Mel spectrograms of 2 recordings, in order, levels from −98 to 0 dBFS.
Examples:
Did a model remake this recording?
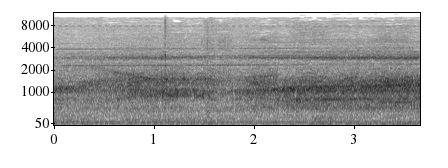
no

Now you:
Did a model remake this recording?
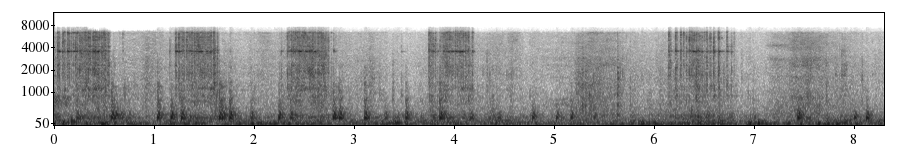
no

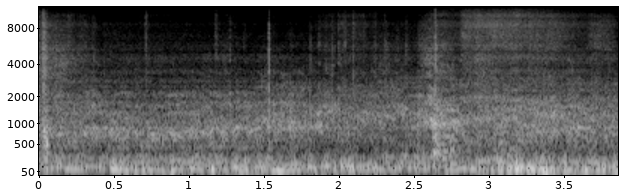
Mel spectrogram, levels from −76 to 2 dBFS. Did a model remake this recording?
yes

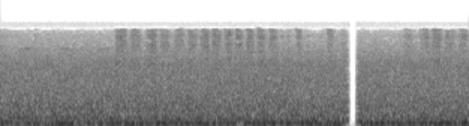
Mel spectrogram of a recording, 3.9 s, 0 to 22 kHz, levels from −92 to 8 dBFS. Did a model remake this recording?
no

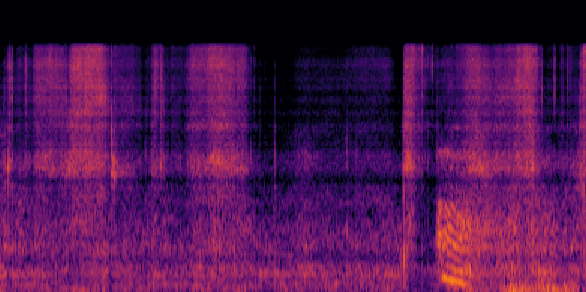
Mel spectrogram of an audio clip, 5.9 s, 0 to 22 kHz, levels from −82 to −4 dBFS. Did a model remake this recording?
yes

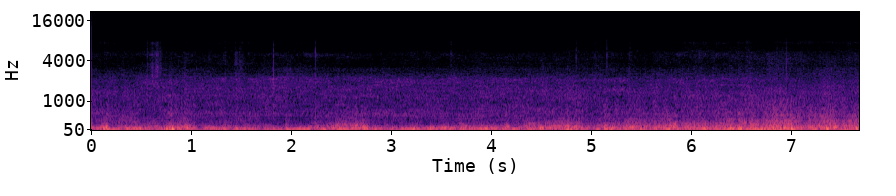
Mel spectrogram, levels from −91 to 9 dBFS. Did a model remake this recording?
yes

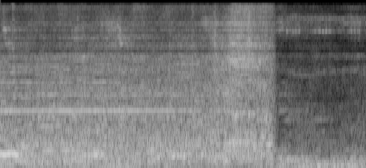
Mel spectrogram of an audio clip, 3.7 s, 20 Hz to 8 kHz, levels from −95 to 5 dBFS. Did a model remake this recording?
yes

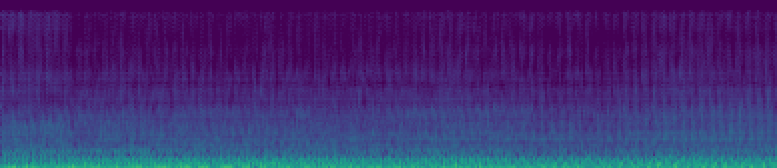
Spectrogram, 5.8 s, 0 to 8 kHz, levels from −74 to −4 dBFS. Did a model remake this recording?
yes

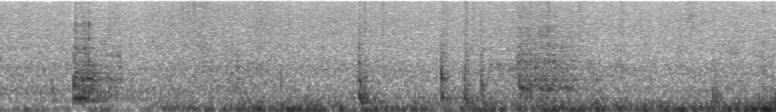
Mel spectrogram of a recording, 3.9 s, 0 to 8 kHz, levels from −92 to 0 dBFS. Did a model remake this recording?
no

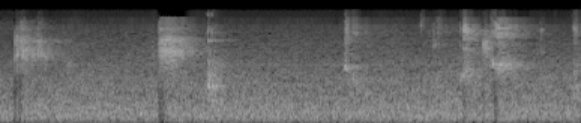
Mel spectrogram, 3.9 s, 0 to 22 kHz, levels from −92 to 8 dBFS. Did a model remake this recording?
no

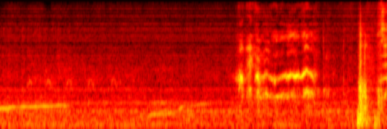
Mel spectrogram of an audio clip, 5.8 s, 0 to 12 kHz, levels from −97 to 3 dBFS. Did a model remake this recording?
yes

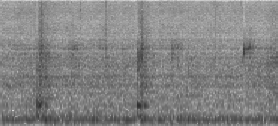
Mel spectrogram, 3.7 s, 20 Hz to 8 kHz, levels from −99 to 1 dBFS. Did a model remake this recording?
yes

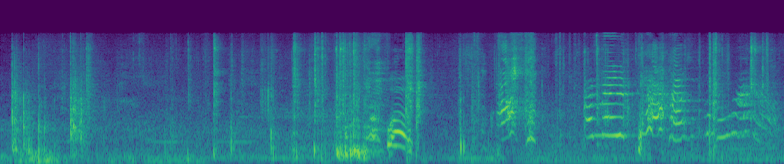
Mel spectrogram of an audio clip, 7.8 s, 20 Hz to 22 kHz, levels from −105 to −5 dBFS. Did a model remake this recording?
yes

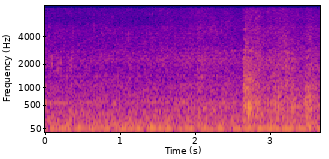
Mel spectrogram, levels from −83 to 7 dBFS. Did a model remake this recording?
no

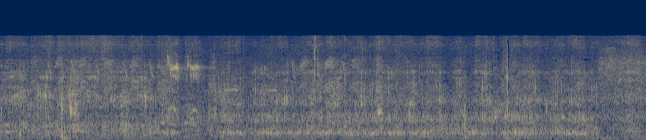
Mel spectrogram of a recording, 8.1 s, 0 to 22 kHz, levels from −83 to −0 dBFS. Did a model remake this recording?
no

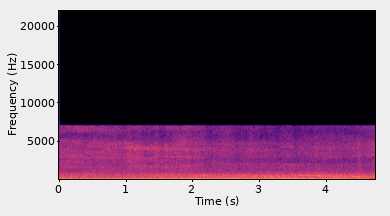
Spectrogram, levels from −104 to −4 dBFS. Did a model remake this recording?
yes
